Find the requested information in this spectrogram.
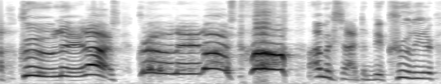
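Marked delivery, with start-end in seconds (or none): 0.0-2.3 high, loud, slow chanted cheer. Acted. Camp character cheering on the crew leaders, rising cheer. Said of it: "I got a little cheer". 2.4-3.0 high, loud triumphant "ha!"; cheer shout. Acted. Camp character finishing a cheer for crew leaders, high shout.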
